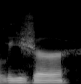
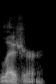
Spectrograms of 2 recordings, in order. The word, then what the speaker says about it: leisure: which doesn't usually happen that can also be pronounced Leisure of course yeah that's probably where that's coming from Leisure Leisure it's two pronunciations um I I usually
